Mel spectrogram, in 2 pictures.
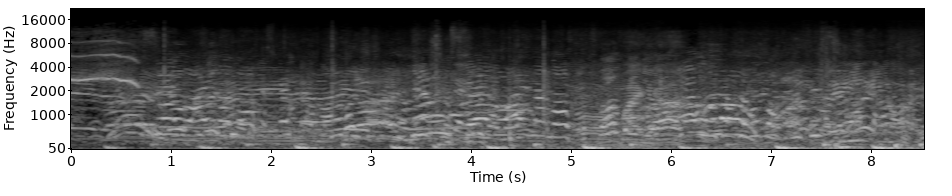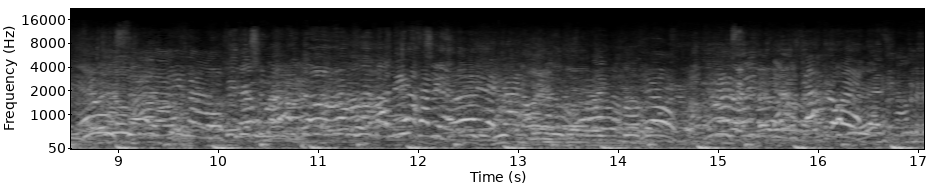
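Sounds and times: background music with low beat: 0.0s - 17.0s
people talking at once: 0.0s - 17.0s.

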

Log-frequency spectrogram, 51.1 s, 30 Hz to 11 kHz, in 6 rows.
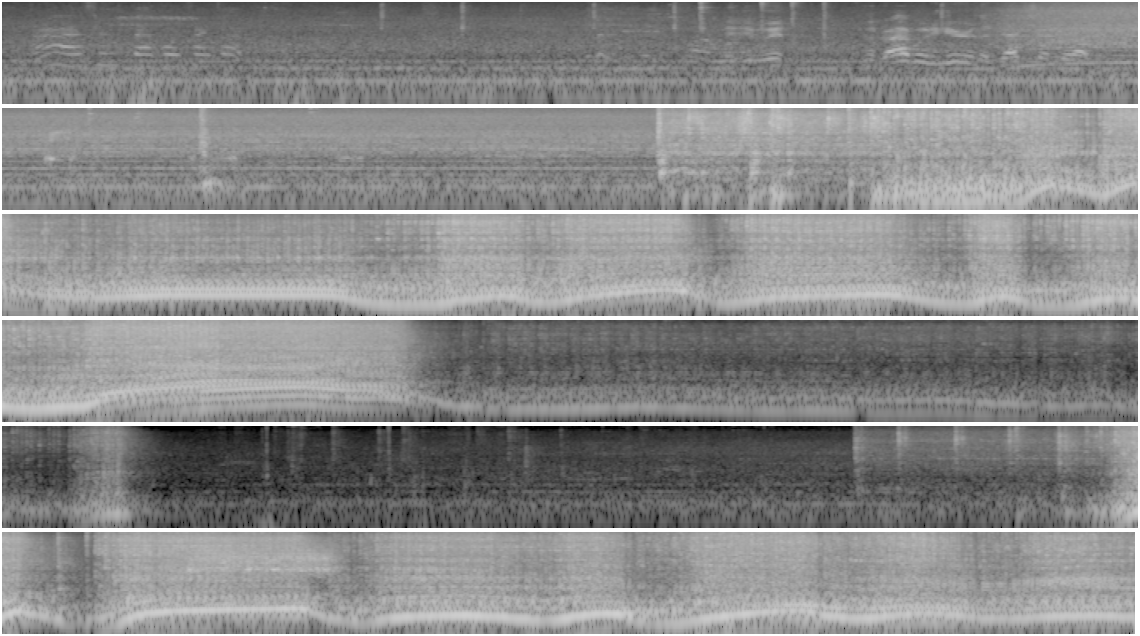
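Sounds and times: engine idling: 7.0s - 21.4s, 28.9s - 34.7s, 46.5s - 51.0s
engine starting and revving: 7.7s - 35.2s, 40.4s - 51.0s.

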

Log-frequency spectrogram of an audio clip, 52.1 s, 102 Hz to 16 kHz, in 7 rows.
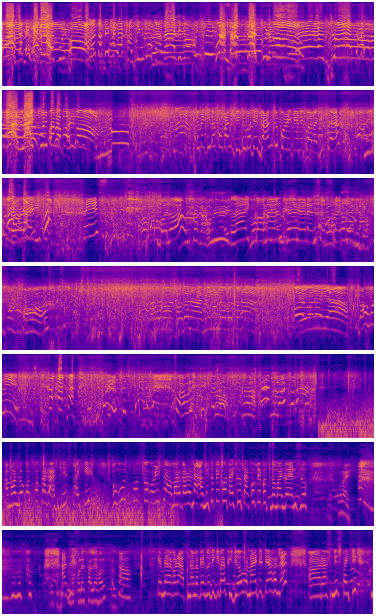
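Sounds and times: splashing in muddy water: 0.0s - 19.4s, 20.0s - 43.2s
voices: 0.0s - 24.0s, 25.1s - 36.1s
children shouting and calling: 0.0s - 24.3s, 24.9s - 36.2s.

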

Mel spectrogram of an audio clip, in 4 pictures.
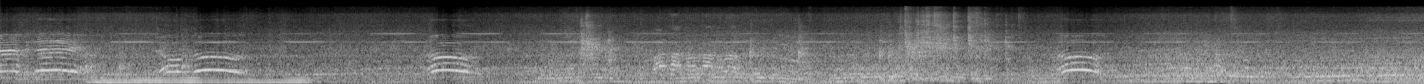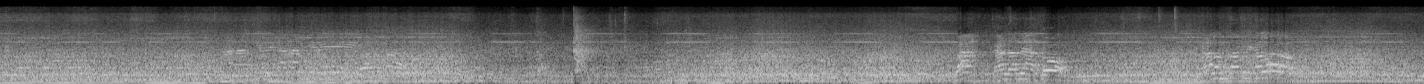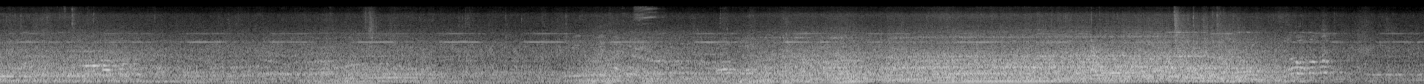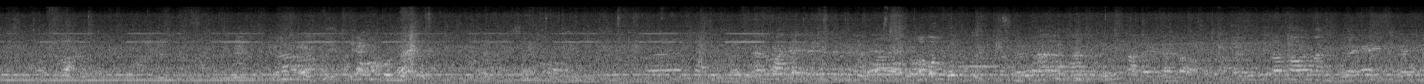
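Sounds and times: men calling out: 0.0s - 3.2s
forklift engine running: 0.0s - 50.3s
high-pitched warning alarm beeps: 0.2s - 9.1s, 9.8s - 51.1s.

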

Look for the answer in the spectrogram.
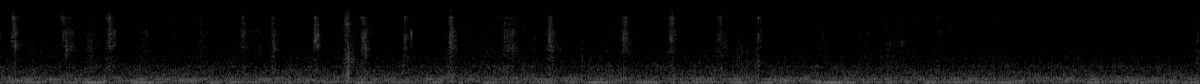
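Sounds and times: low steady hum: 0.0s - 12.0s
plastic gloves crinkling: 0.0s - 12.0s.

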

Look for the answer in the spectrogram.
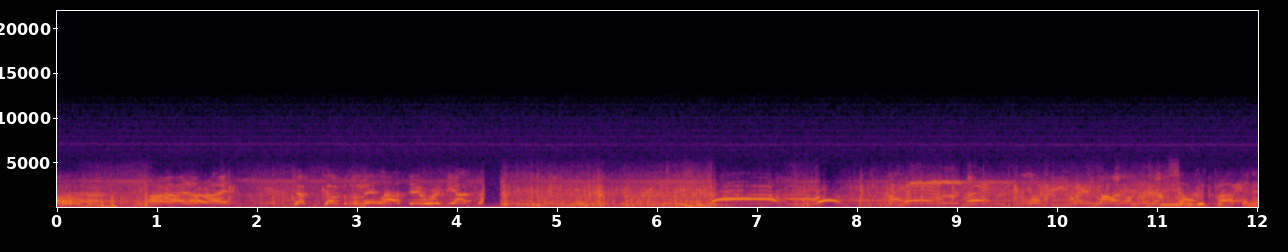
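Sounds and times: voices shouting and yelling: 6.6s - 12.0s.

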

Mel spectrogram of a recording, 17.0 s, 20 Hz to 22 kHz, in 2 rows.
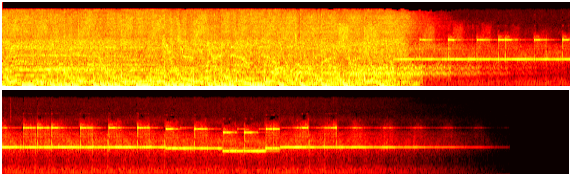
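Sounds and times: pulsing high synthesizer tone: 0.0s - 15.7s.

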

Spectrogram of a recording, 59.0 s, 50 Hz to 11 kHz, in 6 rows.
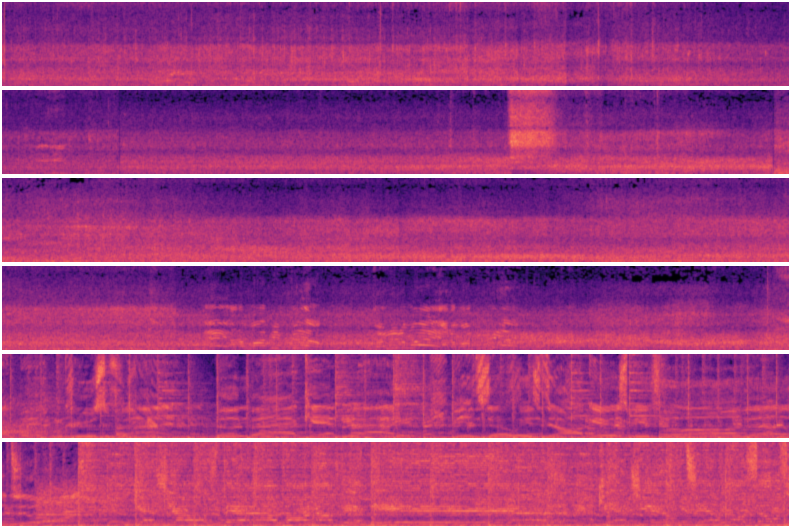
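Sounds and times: emergency vehicles running: 0.0s - 59.0s
traffic noise: 0.0s - 59.0s
sharp hiss: 16.2s - 17.0s
indistinct voices: 39.0s - 59.0s.

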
